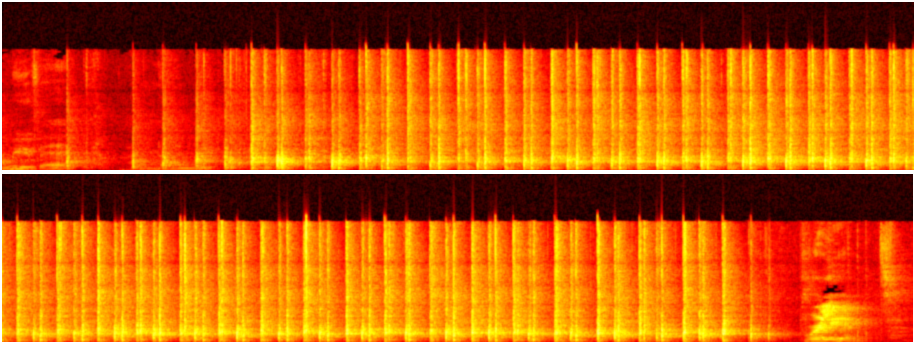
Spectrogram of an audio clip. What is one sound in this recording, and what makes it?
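A paper plate toy spins with a rapid flapping whir.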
